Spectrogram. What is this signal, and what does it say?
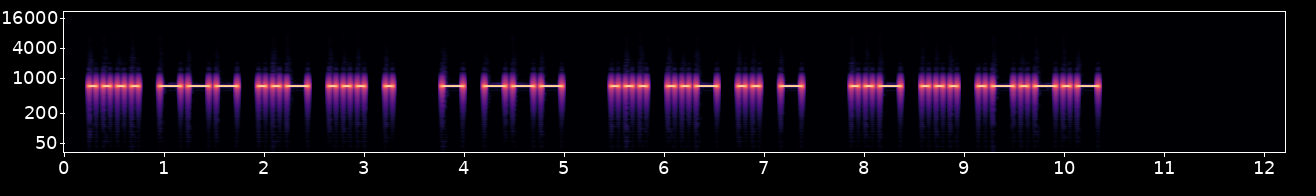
Morse code, heard as a keyed tone, about 17 wpm, 700 Hz. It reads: HOUSE TO SUIT US.
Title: Sentences from Top 1600 Words 17wpm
